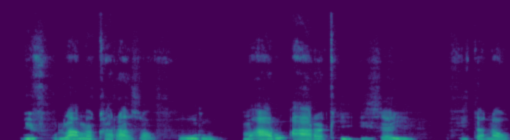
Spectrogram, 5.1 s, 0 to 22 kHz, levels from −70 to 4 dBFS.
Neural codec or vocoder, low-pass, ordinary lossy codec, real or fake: none; none; none; real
